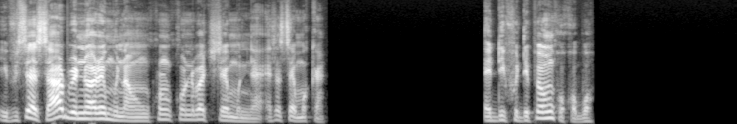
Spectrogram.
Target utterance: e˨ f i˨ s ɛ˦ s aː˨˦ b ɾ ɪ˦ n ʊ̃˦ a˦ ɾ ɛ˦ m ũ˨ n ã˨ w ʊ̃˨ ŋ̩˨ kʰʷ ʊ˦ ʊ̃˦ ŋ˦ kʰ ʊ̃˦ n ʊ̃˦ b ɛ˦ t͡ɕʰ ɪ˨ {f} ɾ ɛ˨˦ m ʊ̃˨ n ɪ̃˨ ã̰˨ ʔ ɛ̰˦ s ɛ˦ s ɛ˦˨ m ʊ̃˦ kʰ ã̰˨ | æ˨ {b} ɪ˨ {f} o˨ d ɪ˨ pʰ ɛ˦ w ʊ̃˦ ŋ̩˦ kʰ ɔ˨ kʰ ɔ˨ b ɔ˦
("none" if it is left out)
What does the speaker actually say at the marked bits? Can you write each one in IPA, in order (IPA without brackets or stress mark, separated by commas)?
none, d, f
